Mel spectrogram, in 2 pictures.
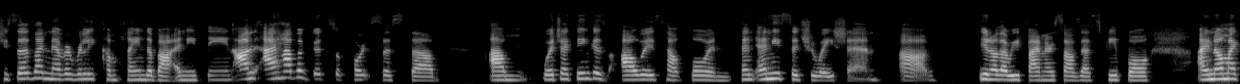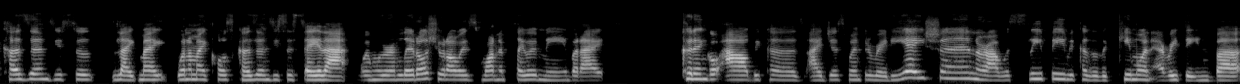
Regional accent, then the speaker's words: Arizona, United States; Well, like you mentioned, I'm from Arizona, and I'm actually completely blind.

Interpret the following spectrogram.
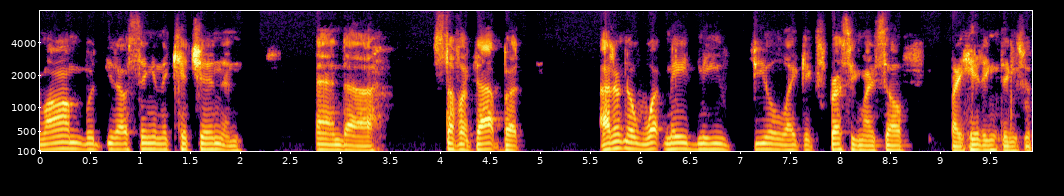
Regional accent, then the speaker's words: Texas, United States; also born or lived in Connecticut, United States / North Carolina, United States; I always say I was raised in Texas because I made most of my mistakes there

